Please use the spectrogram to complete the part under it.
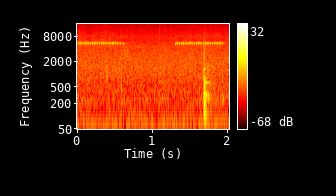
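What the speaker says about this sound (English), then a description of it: "I know that I can hear a poison dart frog in the area" Steady high-pitched trilling call of a poison dart frog in the Green Hell jungle, two sustained buzzing stretches separated by a short gap, with a brief soft knock near the end.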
